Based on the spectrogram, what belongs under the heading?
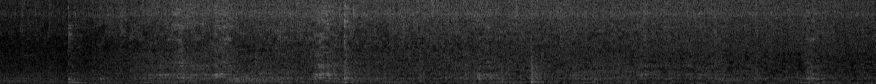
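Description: Spice masala frying and sizzling in a kadai while a steel ladle stirs and scrapes through it, the sizzle swelling about a second in. A few short sharp knocks stand out over it.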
